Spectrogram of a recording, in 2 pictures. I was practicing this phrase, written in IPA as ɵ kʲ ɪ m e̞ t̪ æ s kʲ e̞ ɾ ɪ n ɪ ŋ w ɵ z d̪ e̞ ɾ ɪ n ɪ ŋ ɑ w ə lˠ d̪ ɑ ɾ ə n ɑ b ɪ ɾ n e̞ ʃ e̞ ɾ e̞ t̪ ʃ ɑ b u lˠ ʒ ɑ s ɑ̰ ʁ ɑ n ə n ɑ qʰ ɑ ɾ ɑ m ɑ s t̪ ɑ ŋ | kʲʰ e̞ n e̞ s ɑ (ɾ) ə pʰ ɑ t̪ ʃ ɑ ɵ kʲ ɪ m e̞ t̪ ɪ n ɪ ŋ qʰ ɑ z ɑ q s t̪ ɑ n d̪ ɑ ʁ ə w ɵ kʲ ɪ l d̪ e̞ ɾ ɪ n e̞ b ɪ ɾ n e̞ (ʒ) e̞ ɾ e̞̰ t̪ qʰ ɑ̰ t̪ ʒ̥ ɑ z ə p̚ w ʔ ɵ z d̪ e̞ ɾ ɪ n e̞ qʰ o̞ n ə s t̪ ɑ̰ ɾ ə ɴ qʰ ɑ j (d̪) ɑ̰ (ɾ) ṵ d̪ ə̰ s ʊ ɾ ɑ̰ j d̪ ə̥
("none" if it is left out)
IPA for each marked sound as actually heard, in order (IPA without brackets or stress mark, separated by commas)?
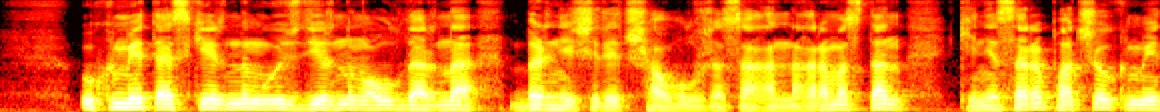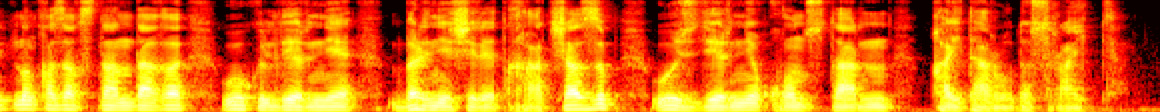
ɾ, ʃ, t̪, ɾ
